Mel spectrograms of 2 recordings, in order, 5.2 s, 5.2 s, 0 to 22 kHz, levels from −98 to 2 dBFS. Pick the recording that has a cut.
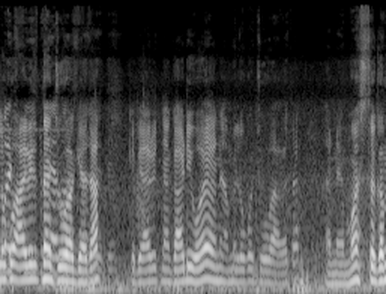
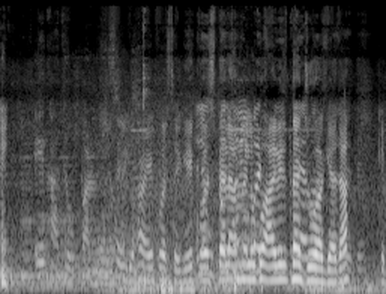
second; 1 cut; at 1.6 s

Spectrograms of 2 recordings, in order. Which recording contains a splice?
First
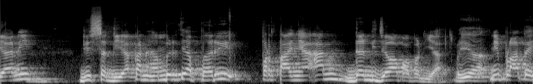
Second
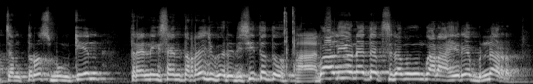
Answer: second; 1 cut; at 2.9 s

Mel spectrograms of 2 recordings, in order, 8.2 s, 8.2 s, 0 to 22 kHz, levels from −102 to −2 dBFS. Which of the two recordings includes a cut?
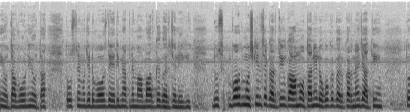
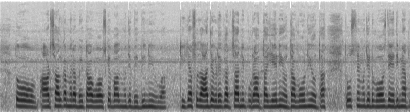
first; 1 cut; at 4.4 s

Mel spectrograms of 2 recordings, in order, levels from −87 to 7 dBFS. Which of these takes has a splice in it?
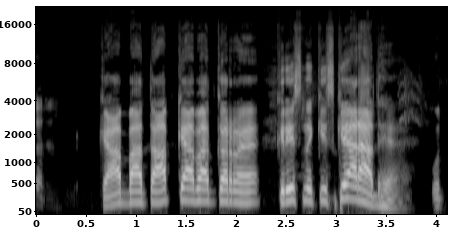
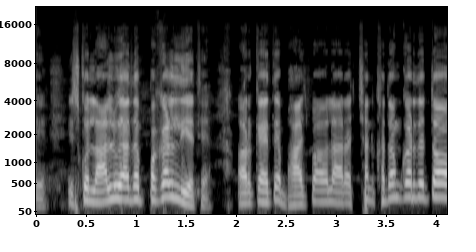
first; 1 cut; at 2.4 s

